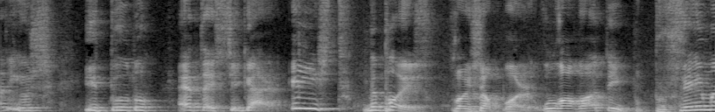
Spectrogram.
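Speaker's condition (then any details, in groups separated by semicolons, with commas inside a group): Cerebral palsy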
